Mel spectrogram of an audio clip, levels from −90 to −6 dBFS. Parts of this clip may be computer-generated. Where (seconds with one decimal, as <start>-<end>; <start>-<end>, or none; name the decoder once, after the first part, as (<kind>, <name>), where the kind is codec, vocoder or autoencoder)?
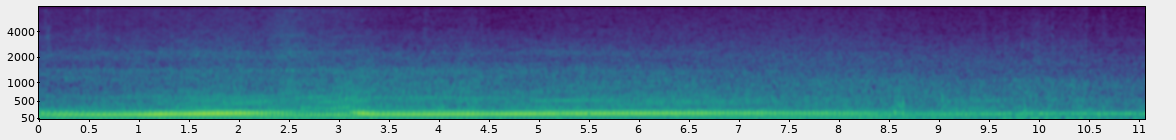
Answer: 0.0-1.2 (autoencoder, DAC-VAE)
